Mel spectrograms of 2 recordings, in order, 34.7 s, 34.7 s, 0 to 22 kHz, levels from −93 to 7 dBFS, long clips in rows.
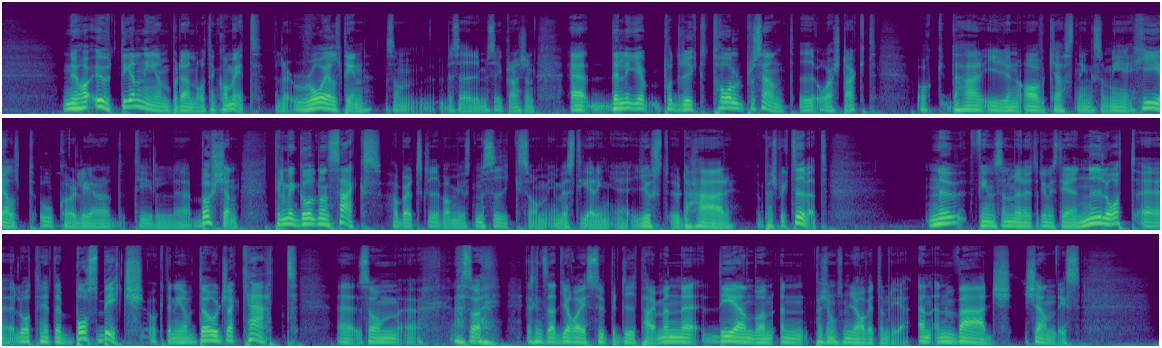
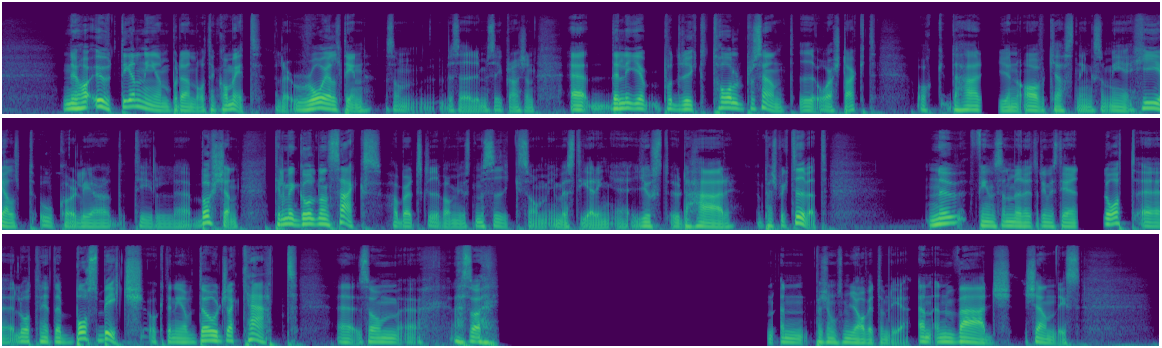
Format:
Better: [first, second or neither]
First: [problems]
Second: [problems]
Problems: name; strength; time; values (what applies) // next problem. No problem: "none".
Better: first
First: none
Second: audio cutting out; at 10 s, at 22 s and at 28 s for 2.5 s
